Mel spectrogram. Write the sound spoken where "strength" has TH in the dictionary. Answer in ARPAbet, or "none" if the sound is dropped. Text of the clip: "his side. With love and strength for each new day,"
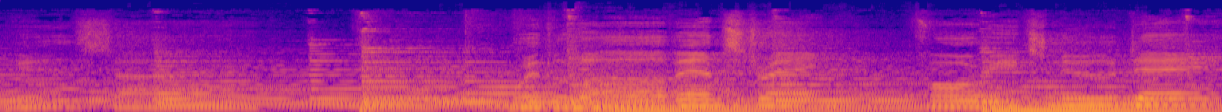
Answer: TH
